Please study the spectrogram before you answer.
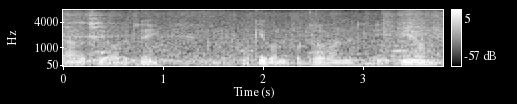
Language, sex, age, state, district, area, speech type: Nepali, male, 30-45, West Bengal, Darjeeling, rural, spontaneous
